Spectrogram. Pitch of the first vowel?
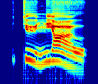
falling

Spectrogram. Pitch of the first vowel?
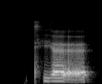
low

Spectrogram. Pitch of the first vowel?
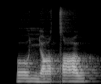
high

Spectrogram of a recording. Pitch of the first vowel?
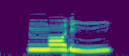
high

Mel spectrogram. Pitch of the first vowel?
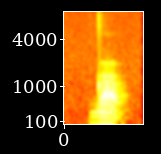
low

